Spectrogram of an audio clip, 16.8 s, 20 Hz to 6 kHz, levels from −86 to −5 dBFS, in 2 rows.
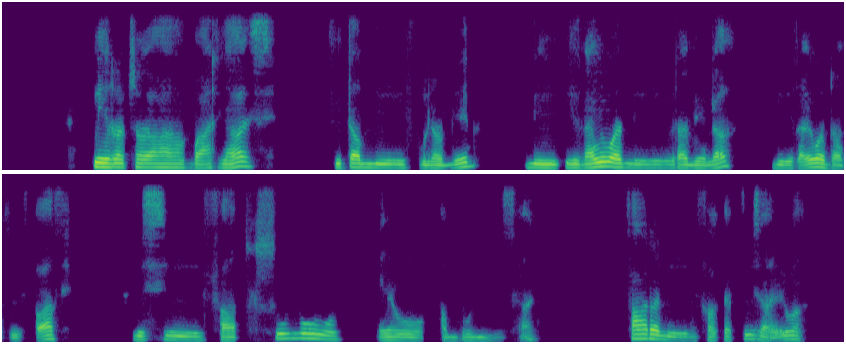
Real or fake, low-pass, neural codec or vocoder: fake; 5.4 kHz; codec, 16 kHz, 1 kbps, FreqCodec, larger model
